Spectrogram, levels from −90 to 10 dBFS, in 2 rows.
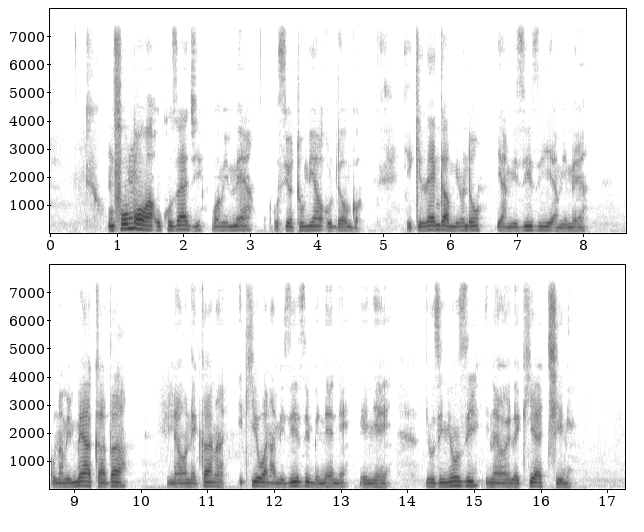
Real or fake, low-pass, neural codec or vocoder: fake; 7.2 kHz; codec, 16 kHz, 4 kbps, FunCodec, trained on LibriTTS, 50 frames a second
